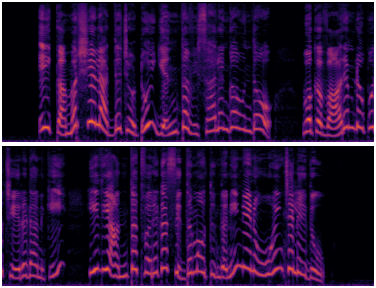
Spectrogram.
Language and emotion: Telugu, surprised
